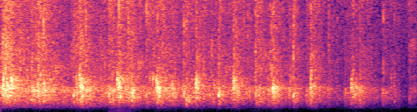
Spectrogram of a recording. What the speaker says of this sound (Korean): 복인 걸 믿는 사람 빨리 박수 치시기 바랍니다.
